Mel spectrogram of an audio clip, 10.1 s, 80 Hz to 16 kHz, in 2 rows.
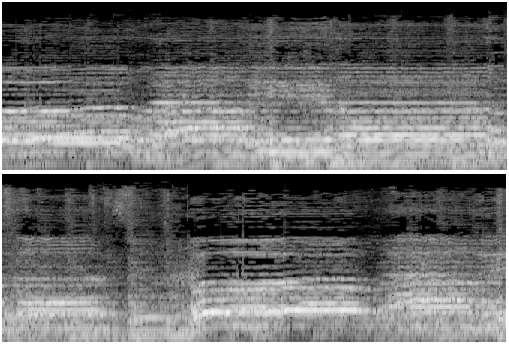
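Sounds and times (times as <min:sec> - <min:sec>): acoustic guitar: 0:00.0 - 0:10.0
band singing in harmony: 0:00.0 - 0:10.0.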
